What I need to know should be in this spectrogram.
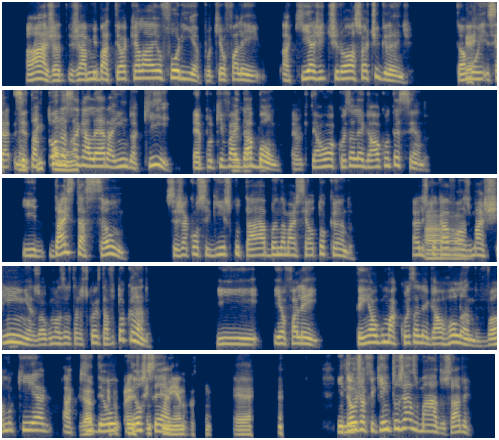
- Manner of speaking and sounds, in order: chuckle
- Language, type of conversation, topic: Portuguese, podcast, Você já descobriu algo inesperado enquanto procurava o caminho?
